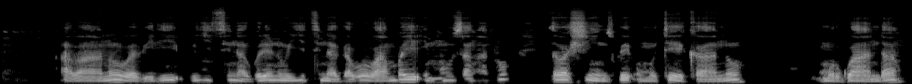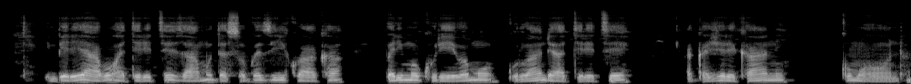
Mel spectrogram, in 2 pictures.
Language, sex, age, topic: Kinyarwanda, male, 25-35, finance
